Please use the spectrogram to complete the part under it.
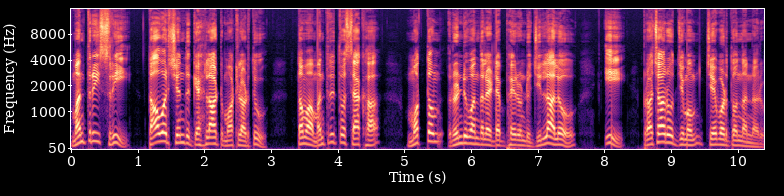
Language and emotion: Telugu, neutral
